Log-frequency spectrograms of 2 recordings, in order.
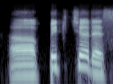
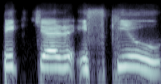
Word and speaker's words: picturesque: क्योंकि ऐसे देखने से when you see, you feel it is picture askew. No, it's not picture askew, it's picturesque.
